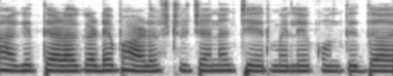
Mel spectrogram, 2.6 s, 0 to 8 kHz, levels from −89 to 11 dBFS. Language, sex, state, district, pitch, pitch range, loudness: Kannada, female, Karnataka, Bidar, 215 Hz, 210-220 Hz, -15 LUFS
